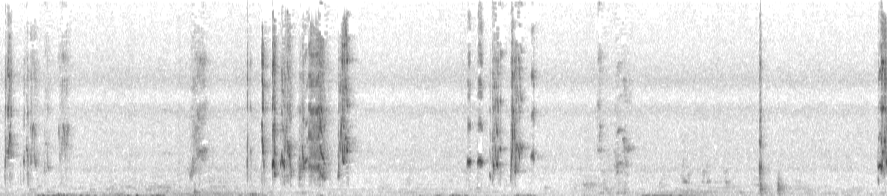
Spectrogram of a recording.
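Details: Morning lovebirds, blue opaline and parblue euwing opaline, chattering in clusters of shrill, high-pitched chirps, with a dense burst near the middle and isolated sharp notes toward the end, low rumbling noise beneath.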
